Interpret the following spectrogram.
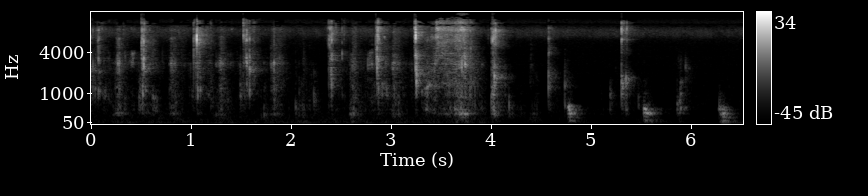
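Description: Close-miked chewing of fish curry and rice eaten by hand, full of wet mouth clicks and lip smacks, thinning out near the end.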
